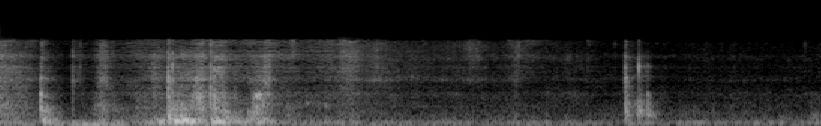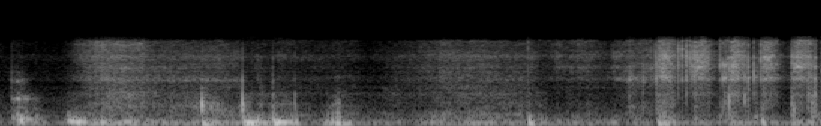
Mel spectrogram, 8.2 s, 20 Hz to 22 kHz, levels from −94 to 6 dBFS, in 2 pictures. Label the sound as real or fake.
fake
